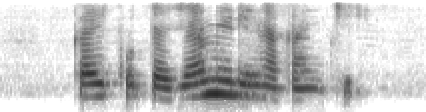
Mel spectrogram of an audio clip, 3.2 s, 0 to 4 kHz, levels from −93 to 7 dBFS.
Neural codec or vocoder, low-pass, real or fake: codec, 44.1 kHz, 3.4 kbps, Pupu-Codec; 3.6 kHz; fake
